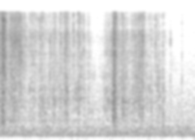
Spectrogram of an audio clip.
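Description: Clear plastic squishy packaging crinkling as the bagged toys are handled, in irregular rustles with a louder crackle at the start and another about a second and a half in.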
